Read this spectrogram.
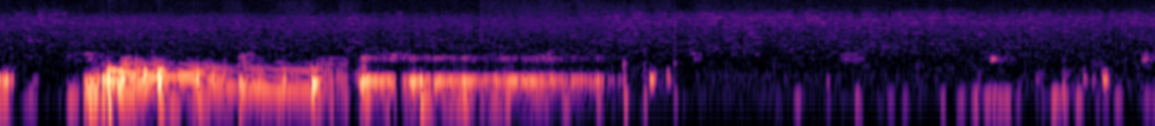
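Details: Stomach growling in a fit adult male heard with a stethoscope over the abdomen: loud gurgling and rumbling with tonal, wavering squeaks, then softer scattered gurgles; normal bowel sounds (borborygmi).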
